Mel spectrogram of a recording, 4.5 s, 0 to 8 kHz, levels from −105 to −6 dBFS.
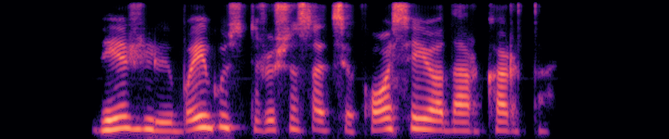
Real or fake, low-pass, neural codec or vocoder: fake; 7.2 kHz; codec, 16 kHz, 4 kbps, X-Codec, HuBERT features, trained on LibriSpeech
